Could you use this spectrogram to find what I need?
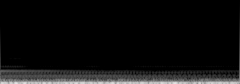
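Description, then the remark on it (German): Continuous electronic tones with a low, buzzy, layered pitch hold steady and loud for the whole stretch, with no speech: a signal from an unknown frequency received by an astronaut. “Doch dann formen sich klare, melodische Töne zu einer Art Gruß.”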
